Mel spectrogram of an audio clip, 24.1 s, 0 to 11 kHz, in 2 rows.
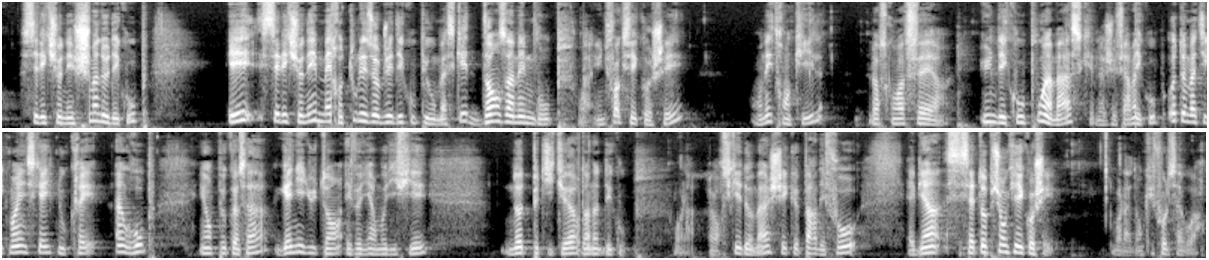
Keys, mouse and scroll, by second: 0.9 click, 5.5 click, 7.6 click, 8.0 click, 8.5 click, 9.6 shift+click, 9.9 shift+right click, 11.1 click, 13.2 click, 13.7 click, 14.4-18.8 drag, 19.5 click, 21.5 click, 22.6 click, 23.9 click.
